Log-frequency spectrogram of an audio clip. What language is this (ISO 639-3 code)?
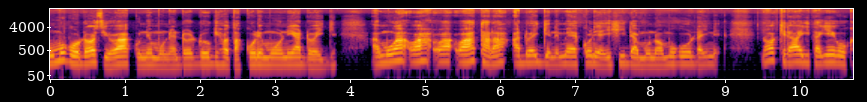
kik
